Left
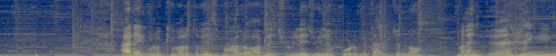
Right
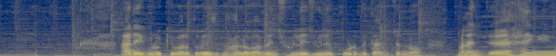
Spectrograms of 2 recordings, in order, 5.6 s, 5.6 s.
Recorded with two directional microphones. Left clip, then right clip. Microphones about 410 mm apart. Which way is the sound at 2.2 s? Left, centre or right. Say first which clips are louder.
Right 6 dB; left.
